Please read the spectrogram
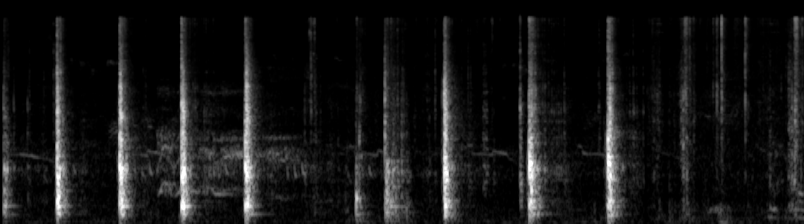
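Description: Hatchet chopping into a bamboo pole: a steady series of sharp, hollow-wood blows, about one every two-thirds of a second, giving way to lighter taps near the end.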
